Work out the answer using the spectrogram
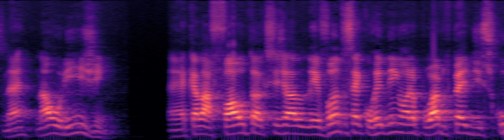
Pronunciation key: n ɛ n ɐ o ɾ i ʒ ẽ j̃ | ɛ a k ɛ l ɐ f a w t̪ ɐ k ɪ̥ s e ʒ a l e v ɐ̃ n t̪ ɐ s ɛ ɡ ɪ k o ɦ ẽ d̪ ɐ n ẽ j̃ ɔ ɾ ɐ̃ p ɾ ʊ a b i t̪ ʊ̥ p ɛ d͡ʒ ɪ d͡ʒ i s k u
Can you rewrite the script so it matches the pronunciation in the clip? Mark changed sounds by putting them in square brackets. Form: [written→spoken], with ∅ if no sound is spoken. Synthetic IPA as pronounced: n ɛ n ɐ o ɾ i ʒ ẽ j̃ | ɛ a k ɛ l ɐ f a w t̪ ɐ k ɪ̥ s e ʒ a l e v ɐ̃ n t̪ ɐ s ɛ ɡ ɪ k o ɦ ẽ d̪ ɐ n ẽ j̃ ɔ ɾ [ɐ̃→ɐ] p ɾ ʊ a b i t̪ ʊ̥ p ɛ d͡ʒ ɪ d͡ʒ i s k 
